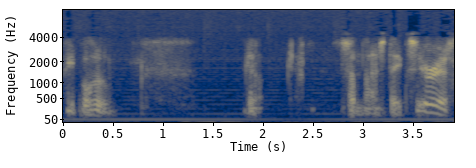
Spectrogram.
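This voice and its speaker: There is music in the background as a man speaks. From United States. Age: 80s+. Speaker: linguist and political theorist. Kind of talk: interview answer.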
